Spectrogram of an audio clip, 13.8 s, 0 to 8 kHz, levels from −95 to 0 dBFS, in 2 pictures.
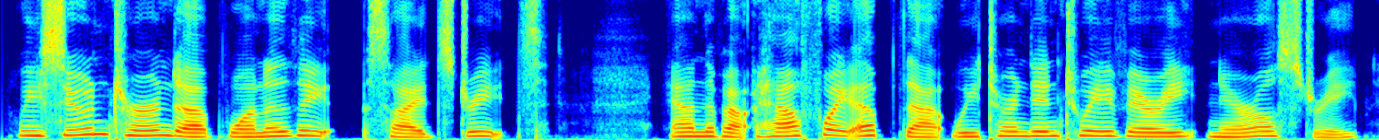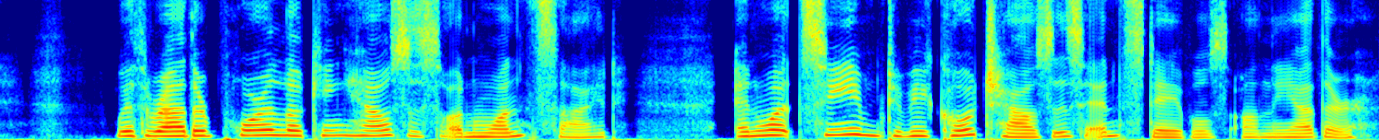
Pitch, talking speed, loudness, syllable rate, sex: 245 Hz, 180 wpm, -19 LUFS, 4.9 syllables/s, female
